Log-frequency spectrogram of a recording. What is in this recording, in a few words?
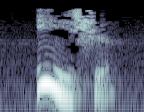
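"意识", Mandarin Chinese; hsk; chinese-flashcards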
